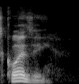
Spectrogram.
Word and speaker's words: Quincy: Sean says is pronounced Quincy. Is that correct? – It is. It's Quincy. Okay, Quincy. All right, great.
